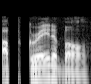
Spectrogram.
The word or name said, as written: upgradeable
